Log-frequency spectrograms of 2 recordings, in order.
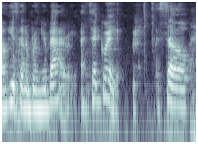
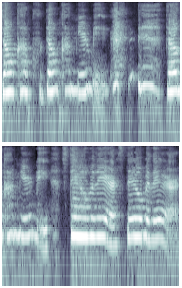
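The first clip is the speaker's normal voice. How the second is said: mock screaming, pitched much higher; 8 semitones higher, 5 dB louder than usual. Speaker retells a man screaming as they came closer to the gate, imitating someone screaming. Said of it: "he starts screaming".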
